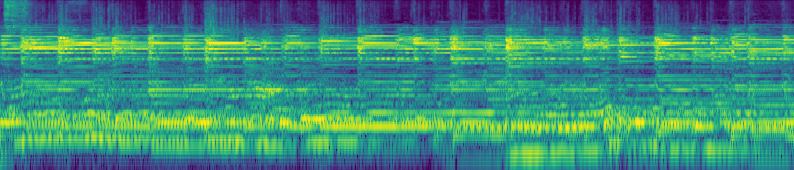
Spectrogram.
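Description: Electric guitar played live through an amplifier, picking a steady run of chords with no singing.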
